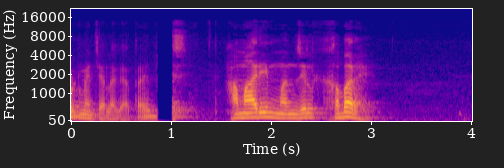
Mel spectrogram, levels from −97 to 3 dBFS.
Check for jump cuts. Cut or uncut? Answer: cut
